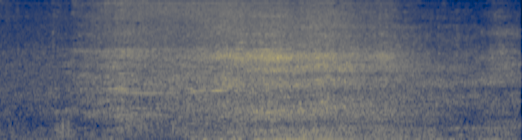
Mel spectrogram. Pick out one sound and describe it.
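A truck drives past loudly with a rumbling engine.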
